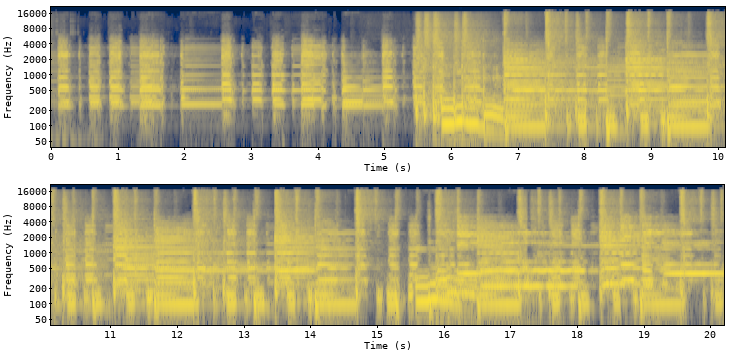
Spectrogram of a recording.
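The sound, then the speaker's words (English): A song plays, opening with a sparse, choppy guitar-like intro before a loud full band kicks in around five seconds with heavy distorted, effects-laden guitars and steady driving drums throughout. “we won't play the whole thing, um, but um, hopefully people get a bit of a vibe for it”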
